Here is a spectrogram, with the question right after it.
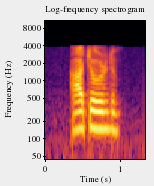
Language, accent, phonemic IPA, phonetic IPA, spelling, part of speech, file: Armenian, Eastern Armenian, /ɑˈt͡ʃuɾtʰ/, [ɑt͡ʃúɾtʰ], աճուրդ, noun, Hy-աճուրդ.ogg
- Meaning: auction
